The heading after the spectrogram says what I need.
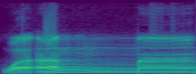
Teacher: mimnya didengungkan, ada gunnah, mim tasdid dibaca gunnah berdengung dan dipanjangkan mimnya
